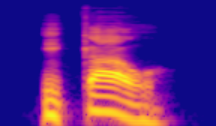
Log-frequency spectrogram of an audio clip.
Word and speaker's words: ikaw: Ikaw lang ba ang kakain.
